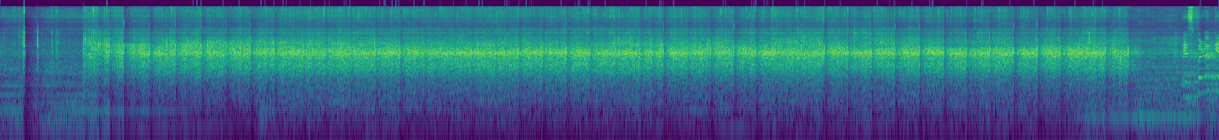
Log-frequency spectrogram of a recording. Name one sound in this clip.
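An audience claps loudly and steadily.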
